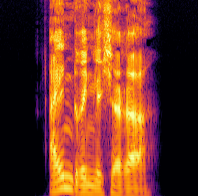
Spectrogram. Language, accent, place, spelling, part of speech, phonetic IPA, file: German, Germany, Berlin, eindringlicherer, adjective, [ˈaɪ̯nˌdʁɪŋlɪçəʁɐ], De-eindringlicherer.ogg
- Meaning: inflection of eindringlich: 1. strong/mixed nominative masculine singular comparative degree 2. strong genitive/dative feminine singular comparative degree 3. strong genitive plural comparative degree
